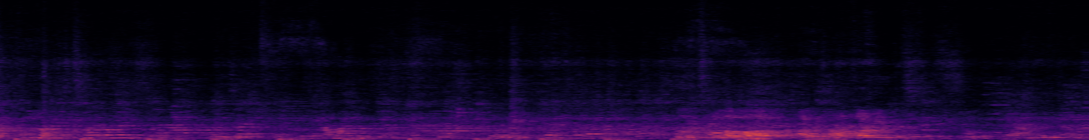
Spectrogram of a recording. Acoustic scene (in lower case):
crowded indoor space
